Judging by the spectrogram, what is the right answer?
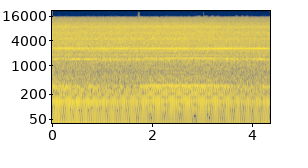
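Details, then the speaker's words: BMW E36 started after frame-rail repair, before the cooling and AC work. It catches and settles into a smooth, steady idle with an even hum, no knocks or squeals. Running healthy. "alright I'm back and I'm hyped bigger well we have success cars already running"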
